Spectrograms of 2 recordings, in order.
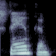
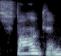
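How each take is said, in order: First: The first syllable sounds like 'stan'. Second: The first syllable sounds like 'stawn'. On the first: This is how locals say it. The speaker calls it right. "but it's Stanton" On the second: This is how outsiders say it. The speaker calls it wrong. "everybody in the world would call it Staunton"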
